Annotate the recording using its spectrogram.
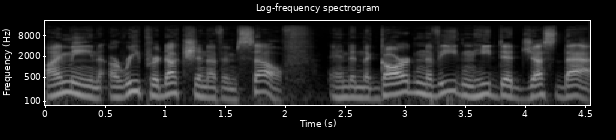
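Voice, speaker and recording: An unremarkable speaking voice from a man, moderate in pace, with ordinary pitch variation, on a very clean recording with a silent background. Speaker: continuationist debate partner. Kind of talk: casual debate chat.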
